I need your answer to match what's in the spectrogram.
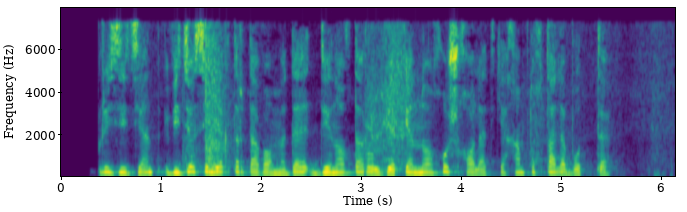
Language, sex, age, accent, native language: Uzbek, female, 19-29, Navoiy, Uzbek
